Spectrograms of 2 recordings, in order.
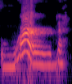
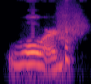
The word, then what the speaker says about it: word: your next word is word word should say wha or d ward but it says word so instead of saying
